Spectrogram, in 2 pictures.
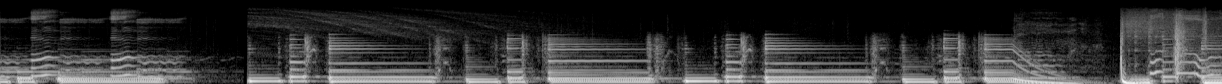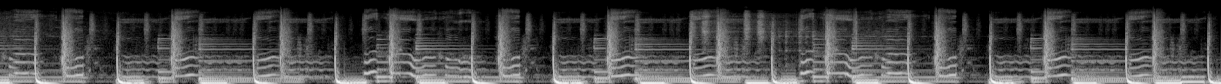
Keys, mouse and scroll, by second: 17.4 alt+click.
